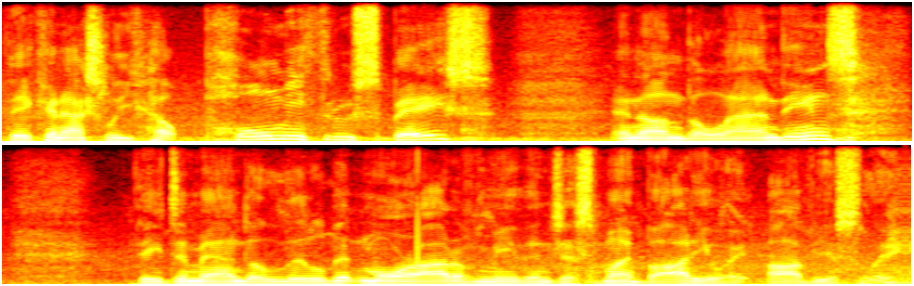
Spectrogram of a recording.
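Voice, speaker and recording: An older man calmly explaining an exercise while he demonstrates it, talking through the movement step by step. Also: medium pitch, moderate pace, slight background noise. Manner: calm, explanatory, thinks aloud between movements. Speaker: fitness coach.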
